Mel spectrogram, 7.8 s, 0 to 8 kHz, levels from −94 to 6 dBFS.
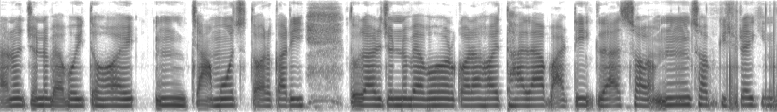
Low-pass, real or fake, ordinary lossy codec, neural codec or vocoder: none; real; none; none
